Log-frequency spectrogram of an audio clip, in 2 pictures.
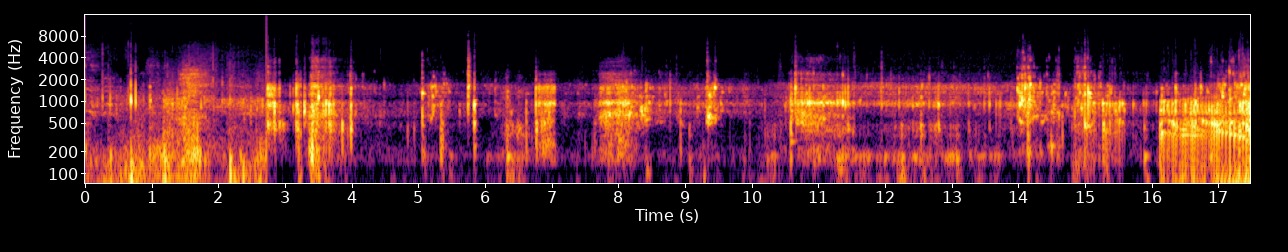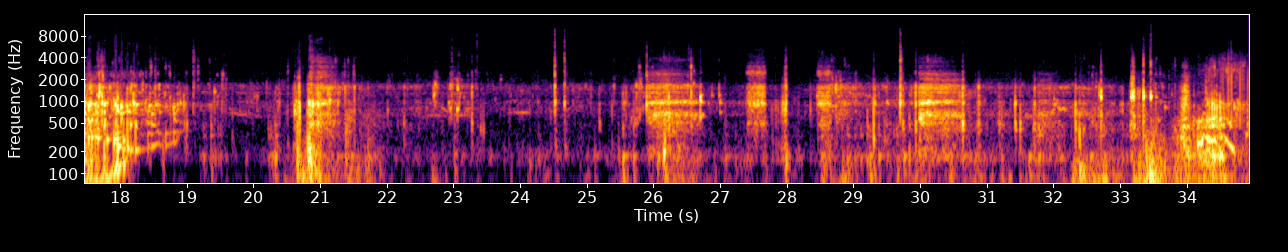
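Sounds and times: underwater gurgling and bubbling: 0:10.6 - 0:19.5, 0:31.6 - 0:34.9
gush of bubbles: 0:16.1 - 0:19.0, 0:33.6 - 0:34.9.

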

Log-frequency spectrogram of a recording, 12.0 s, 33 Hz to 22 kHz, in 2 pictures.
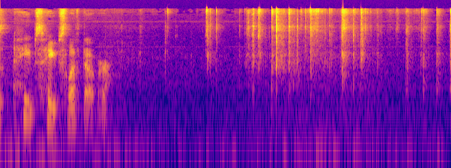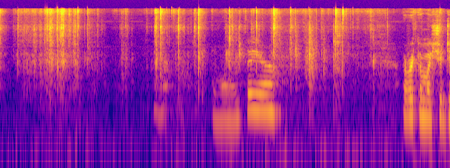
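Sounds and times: plastic bag crinkling: 0:02.7 - 0:11.3.

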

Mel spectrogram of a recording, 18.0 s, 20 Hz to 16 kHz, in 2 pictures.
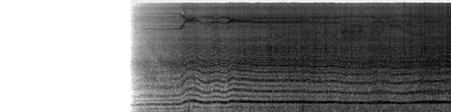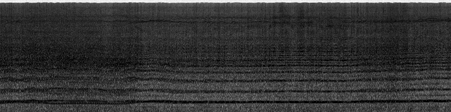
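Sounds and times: quadcopter motors whining: 0:02.7 - 0:18.0.

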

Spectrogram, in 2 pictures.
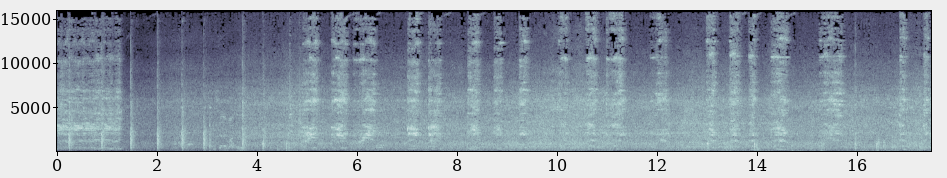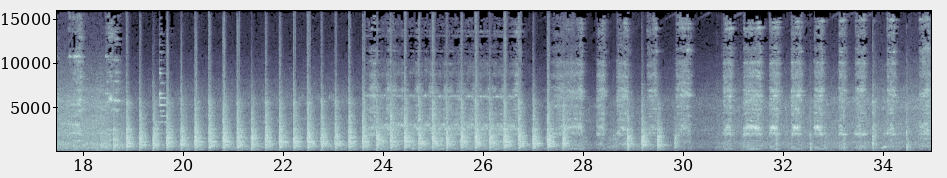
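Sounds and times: power hammer pounding steel: 0:00.0 - 0:05.8, 0:13.0 - 0:30.2, 0:30.8 - 0:34.9
steady noisy hiss: 0:00.0 - 0:34.9.

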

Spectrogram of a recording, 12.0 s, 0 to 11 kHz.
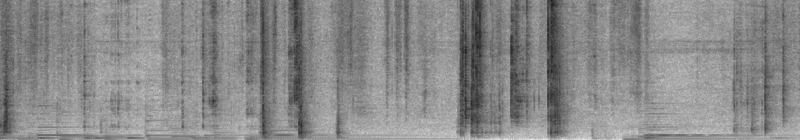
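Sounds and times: background music: 0:00.0 - 0:06.4, 0:09.4 - 0:12.0
metallic clicks of steel parts: 0:06.9 - 0:08.5.

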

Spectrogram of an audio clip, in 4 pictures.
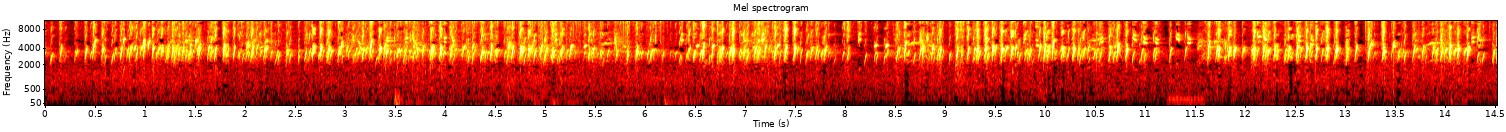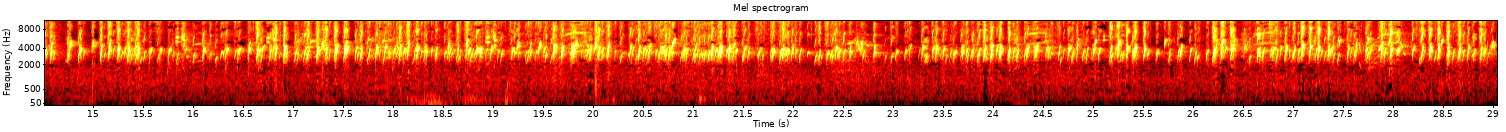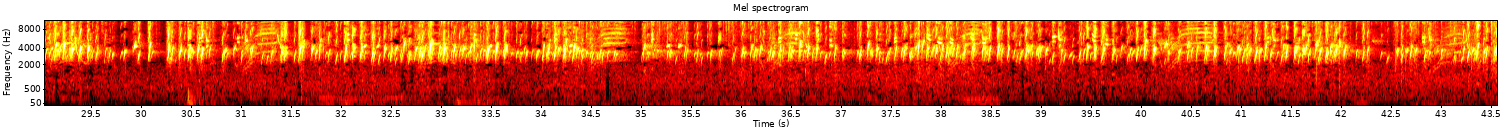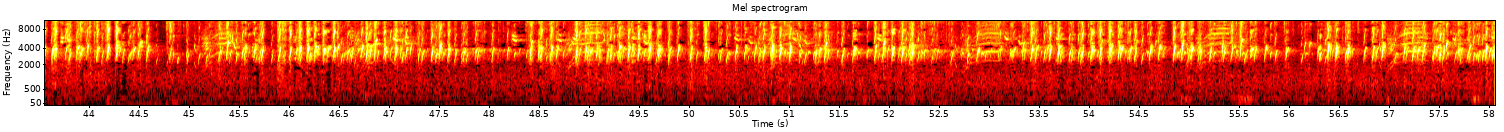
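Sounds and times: goldfinch twittering song: 0:00.0 - 0:58.0.

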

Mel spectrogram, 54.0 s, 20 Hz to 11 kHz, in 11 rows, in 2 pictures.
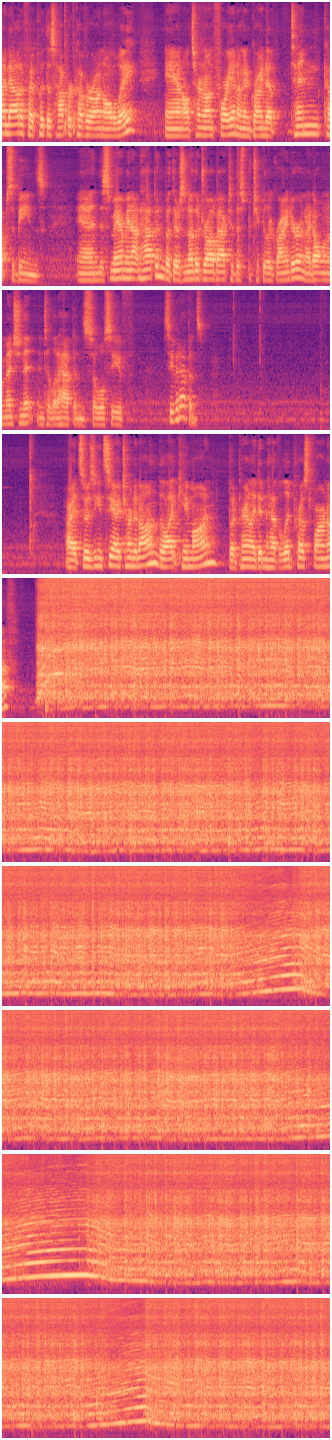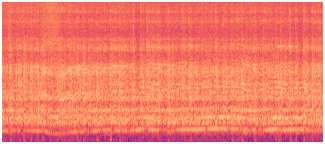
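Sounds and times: coffee grinder grinding beans: 0:20.2 - 0:54.0.

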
